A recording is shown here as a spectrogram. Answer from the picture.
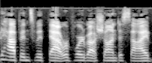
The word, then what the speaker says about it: Sean Desai: Am I saying this right? Sean Desai? – Yes. – Yeah, you are.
